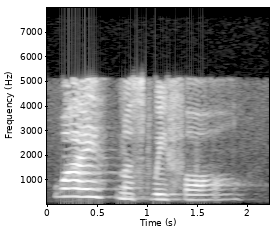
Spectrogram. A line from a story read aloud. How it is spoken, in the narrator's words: the first leaf said quietly to herself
